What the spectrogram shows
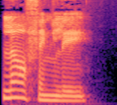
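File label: "laughingly", British English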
